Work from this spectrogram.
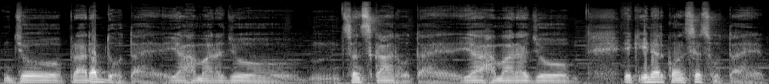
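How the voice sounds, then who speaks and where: Low-pitched, husky, and dark, this middle-aged man speaks slowly as a podcast guest and veteran news journalist. He shares reflective opinions emphatically, leaning on rhetorical repetition. Soft music plays behind him.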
